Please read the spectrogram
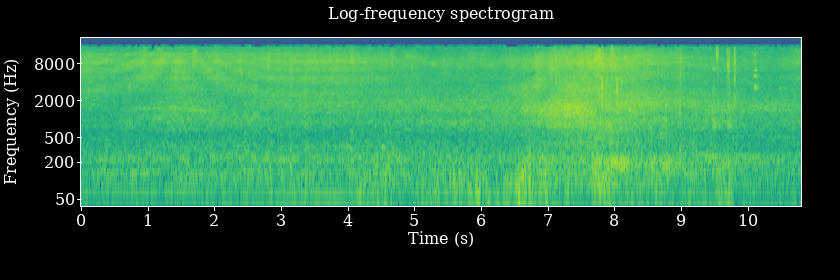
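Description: Street traffic noise, with a vehicle passing close by; its rush swells about seven seconds in and then fades.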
